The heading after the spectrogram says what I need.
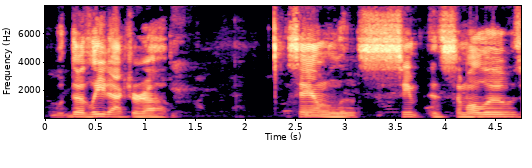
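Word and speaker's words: Simu Liu: then and uh the lead actor uh sam samuel lou is how you say it he's he's he's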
